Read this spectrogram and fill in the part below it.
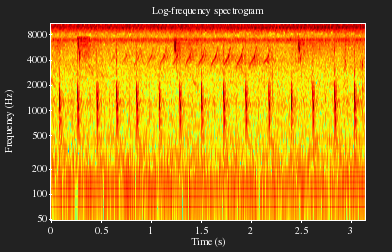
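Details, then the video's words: Male Golden-fronted Woodpecker at Hill Bank Field Station, working on possible nesting holes: sharp, even taps about four per second, with a faint series of thin high chirps overhead. "Golden-fronted Woodpecker"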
